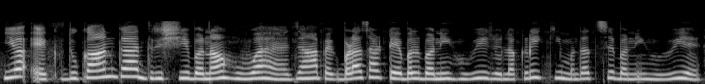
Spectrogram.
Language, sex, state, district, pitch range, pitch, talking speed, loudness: Hindi, female, Jharkhand, Garhwa, 250-290 Hz, 275 Hz, 205 wpm, -15 LUFS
